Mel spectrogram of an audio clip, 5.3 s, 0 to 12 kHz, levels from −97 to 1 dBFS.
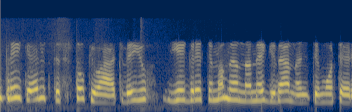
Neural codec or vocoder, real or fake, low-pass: none; real; 7.2 kHz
